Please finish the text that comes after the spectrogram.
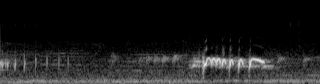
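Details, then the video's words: Local zebra dove answered by a rival: faint pulsed notes, then one loud bubbly burst of quick rolling coos lasting under a second, over low background noise. "PERKUTUT LOKAL GACOR MEMANGGIL SEKALI DENGAR LAWAN LANGSUNG NYAUT"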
